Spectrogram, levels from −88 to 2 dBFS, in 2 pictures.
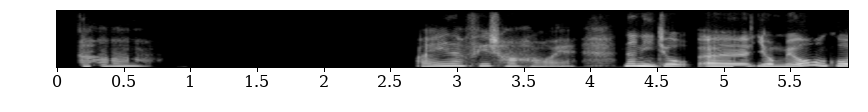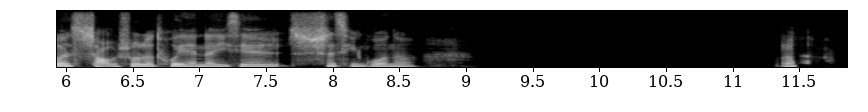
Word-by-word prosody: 哦。 200 +3 -7 2.0
哎， 245 +6 -2
那 300 -1 +2
非 275 0 -5
常 230 -6 0
好 185 -6 -7
诶， 185 +3 -10 0.3
那 290 - +2
你 260 -4 +8
就， 245 +2 +1
呃， 210 -2 +4 0.2
有 185 - +3
没 175 +2 0
有 315 - +3
过 285 -2 +5
少 270 - +1
数 260 +9 -1
的 220 - +2
拖 255 +6 0
延 210 -3 0
的 210 0 -1
一 215 - -3
些 225 0 -3
事 275 - +1
情 175 -10 -4
过 185 +3 -2
呢？ 175 0 -5 2.7
哦。 230 - -9
225 Hz, 140 characters per minute, -25 LUFS, 195-270 Hz, 2.7 s, 你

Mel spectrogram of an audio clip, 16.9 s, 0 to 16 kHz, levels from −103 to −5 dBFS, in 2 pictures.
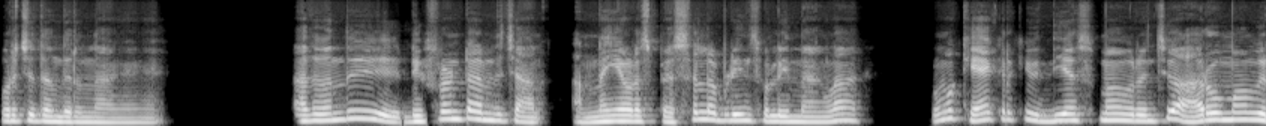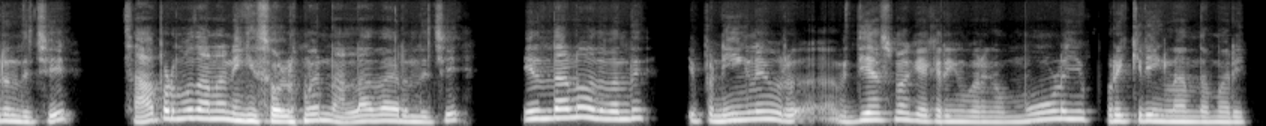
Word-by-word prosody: பொரிச்சு 165 +1 +1
தந்திருந்தாங்கங்க. 135 -4 0 1.0
அது 170 +2 +2
வந்து 205 +5 0 0.4
டிஃபரண்ட்‌ 220 +8 +1
டா - - +3
இருந்துச்சா 180 -5 0
அ - - -4 0.3
அன்னையோட 160 +4 +3
ஸ்பெஷல் 160 +8 -1
அப்டின்னு 180 -1 +1
சொல்லியிருந்தாங்களா 150 +1 +1 0.6
ரொம்ப 225 +5 -1
கேட்கறக்கே 200 +3 -1
வித்தியாசமாவும் 185 +3 0
இருந்துச்சு, 170 +5 0
ஆர்வமாவும் 200 +4 +3
இருந்துச்சு. 160 -1 0 0.5
சாப்பிடும்போது 230 - +2
ஆனா 230 0 +3
நீங்க 170 -2 +5
சொல்ற 155 -2 +6
மாரி 185 +1 +1
நல்லா 145 +5 0
தான் 175 -1 +3
இருந்துச்சு. 150 +2 -2 0.5
இருந்தாலும் 255 +4 +3
அது 235 - +1
வந்து 225 +3 -1 0.4
இப்ப 165 - -10
நீங்களே 205 +5 +1
ஒரு 165 -3 -1 0.3
வித்தியாசமா 200 +6 0
கேட்குறீங்க 155 -1 -2
பாருங்க 140 -1 -4 0.2
மூளையும் 220 +2 -1
பொரிக்கிறீர்களா? 165 -2 0
அந்த 145 -1 -2
மாரி 140 0 -2
170 Hz, 140 wpm, -19 LUFS, 155-205 Hz, 1.0 s, சொல்ற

